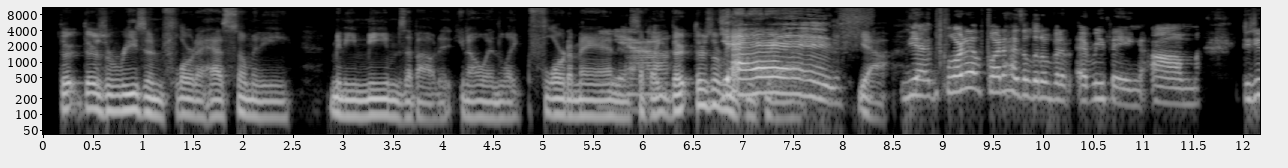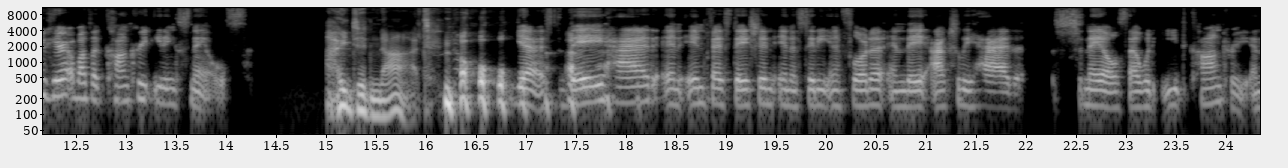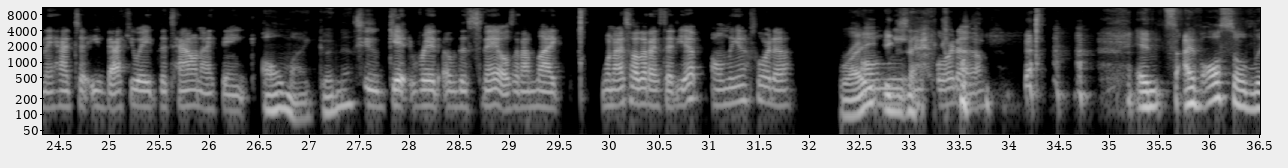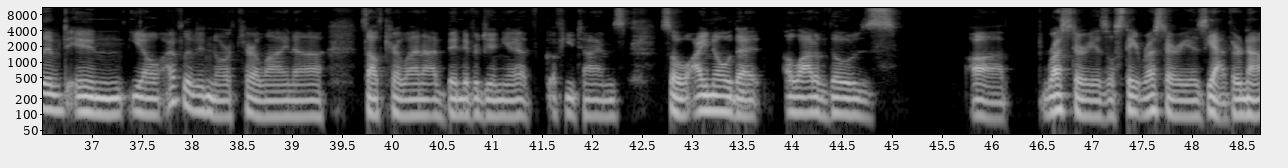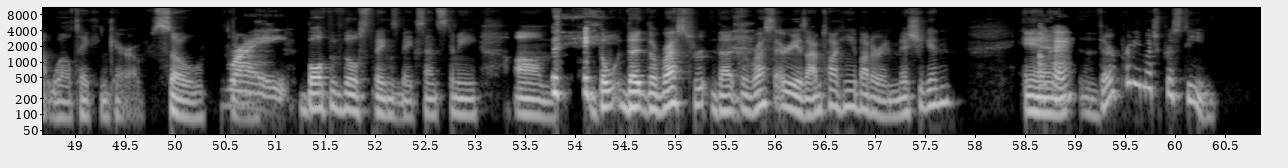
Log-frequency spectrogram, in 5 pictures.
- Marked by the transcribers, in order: drawn out: "Yes"; laughing while speaking: "no"; laugh; tsk; laughing while speaking: "exactly"; laugh; tsk; other background noise; chuckle
- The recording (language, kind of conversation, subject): English, unstructured, How does the cleanliness of public bathrooms affect your travel experience?
- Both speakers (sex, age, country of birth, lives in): female, 30-34, United States, United States; male, 50-54, United States, United States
